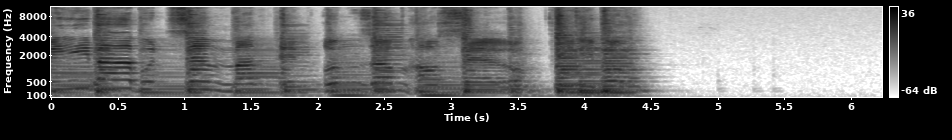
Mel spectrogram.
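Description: Nylon-string classical guitar strummed in a steady rhythm of chords, cutting off suddenly about four and a half seconds in.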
